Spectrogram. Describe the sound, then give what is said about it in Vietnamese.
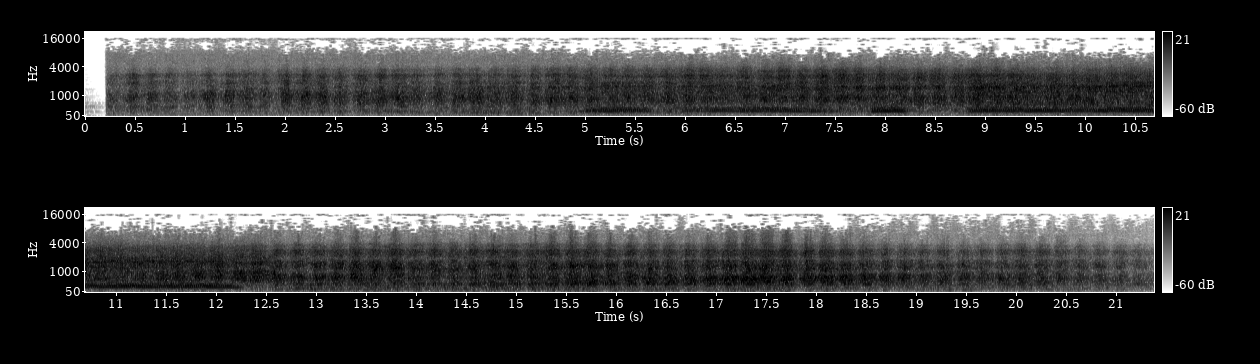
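A slowly rolling train rumbles steadily with a broad, rattling roar, and a few long low horn blasts sound partway through, the noise holding loud and even throughout. “Anh ta chạy theo đoàn tàu đang lăn bánh chậm chậm, tay đập cửa liên hồi.”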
